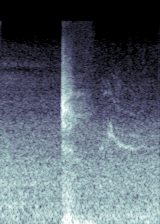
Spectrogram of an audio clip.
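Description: A metal hatch clanks open with a heavy thud.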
